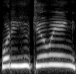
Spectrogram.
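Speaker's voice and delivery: high-pitched, sharp, mild mock yell. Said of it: "Brian yells at me all the time".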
